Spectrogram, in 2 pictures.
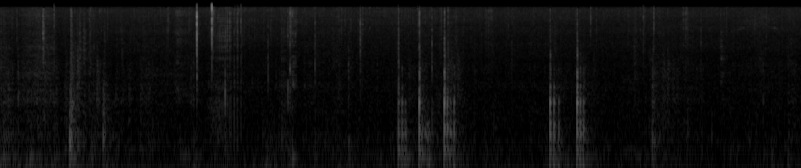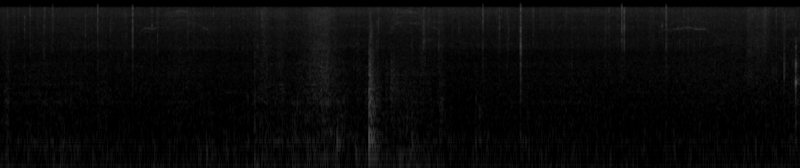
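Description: Pine twigs burning in a small wire-mesh wood-gas (TLUD) stove, crackling with scattered sharp pops, a cluster of them about four to six seconds in and a few more near the end, over a faint low rumble.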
